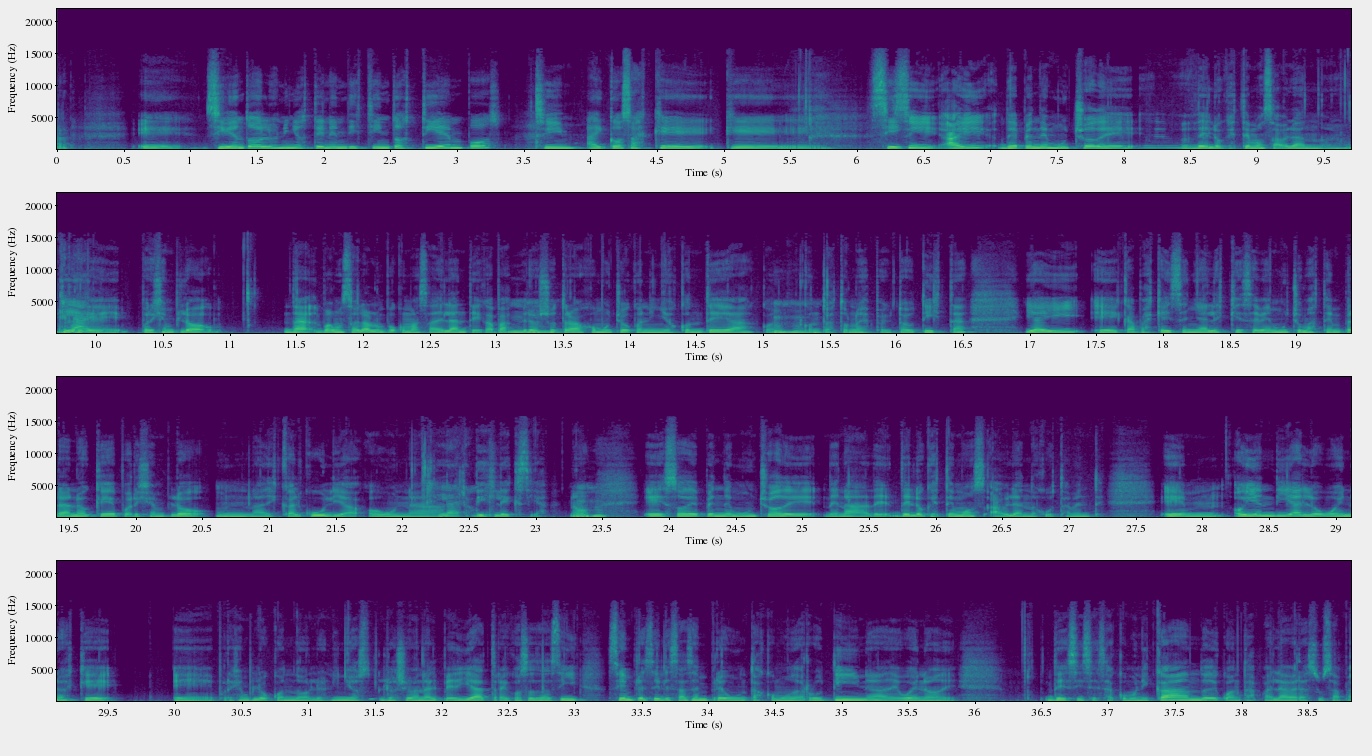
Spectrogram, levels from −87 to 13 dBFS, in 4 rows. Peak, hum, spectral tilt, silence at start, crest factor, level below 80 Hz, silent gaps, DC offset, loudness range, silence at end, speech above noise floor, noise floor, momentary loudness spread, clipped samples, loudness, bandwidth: -4 dBFS; none; -6 dB/octave; 0 s; 18 dB; -48 dBFS; none; under 0.1%; 2 LU; 0 s; 21 dB; -43 dBFS; 8 LU; under 0.1%; -23 LUFS; 15 kHz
